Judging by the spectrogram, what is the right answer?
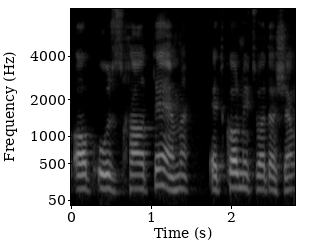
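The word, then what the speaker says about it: וּזְכַרְתֶּם: A hey being substituted for an ayin Similarly, one should take care regarding the pronunciation of the Zayin of Uzchartem et Kol Mitzvot Hashem, Uzchartem, and you should remember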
